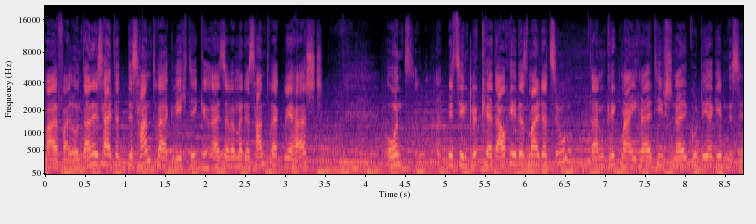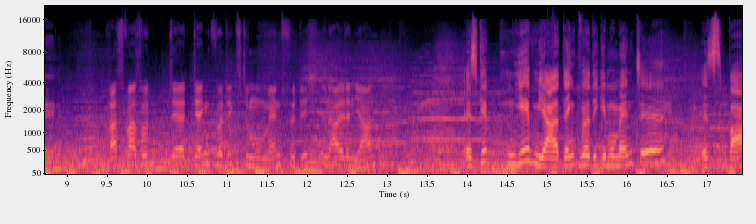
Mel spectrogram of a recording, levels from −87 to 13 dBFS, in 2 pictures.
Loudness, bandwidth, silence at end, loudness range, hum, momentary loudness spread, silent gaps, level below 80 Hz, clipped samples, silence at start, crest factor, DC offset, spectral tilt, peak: -17 LUFS; 17.5 kHz; 0 s; 5 LU; none; 8 LU; none; -24 dBFS; under 0.1%; 0 s; 16 dB; under 0.1%; -5 dB/octave; 0 dBFS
